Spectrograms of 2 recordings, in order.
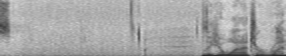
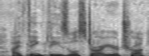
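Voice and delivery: ordinary delivery

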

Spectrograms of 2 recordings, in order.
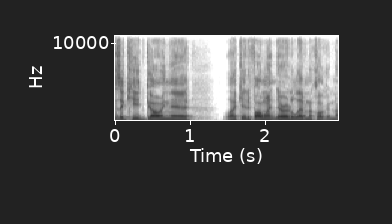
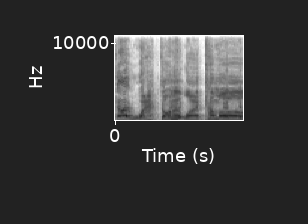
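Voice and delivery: mock drunk excuse; 8 semitones higher, 6 dB louder, slower than usual. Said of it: "And he's like".

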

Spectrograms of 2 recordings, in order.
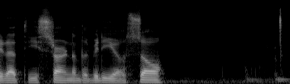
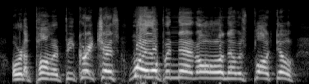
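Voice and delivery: much higher, louder play-by-play burst; excited call; 13 dB louder, faster than usual. Real, not acted. Commentator yelling as the net opens up, excited. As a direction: shout the big chance. Near goal chance.

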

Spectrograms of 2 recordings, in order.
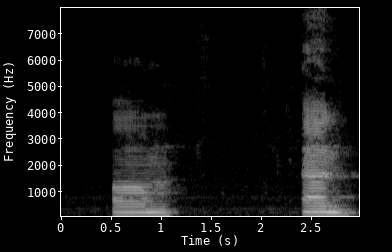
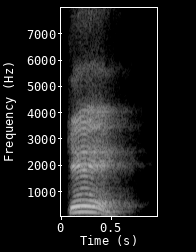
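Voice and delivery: loud high startled qué; startled answer; 9 semitones higher, 6 dB louder than usual. A narrator's reading. Froggy answers the coach, loud startled shout. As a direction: shout back, caught off guard.

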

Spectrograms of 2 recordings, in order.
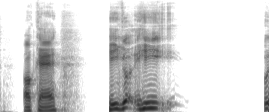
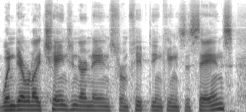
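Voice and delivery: ordinary talk

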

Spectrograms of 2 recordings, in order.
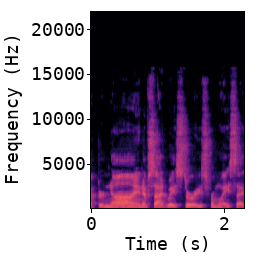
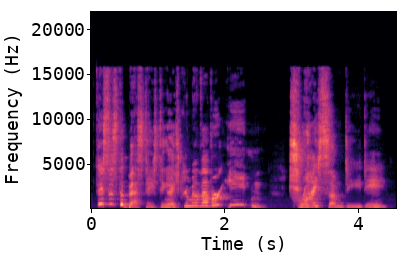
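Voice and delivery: put-on excited boy voice; 13 semitones higher, 7 dB louder than usual. Todd voiced in story.

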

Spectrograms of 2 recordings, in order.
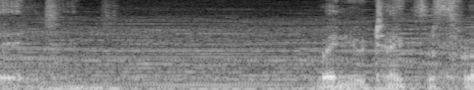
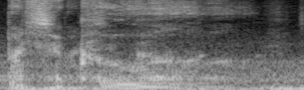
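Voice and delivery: slow, near-whispered, softer; hushed reverence; 5 dB quieter, slower than usual. Acted. Fallen Sith emperor recalls the world he chose, hushed. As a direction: let the name fall away quietly. Old emperor reminisces about Zakuul.

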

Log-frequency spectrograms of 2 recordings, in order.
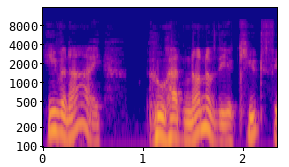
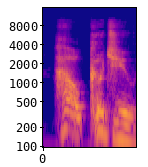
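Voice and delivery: reproachful cry; 5 semitones higher, 5 dB louder, slower than usual. A narrator's reading. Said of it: "he cried".

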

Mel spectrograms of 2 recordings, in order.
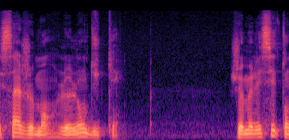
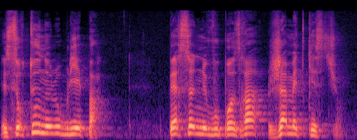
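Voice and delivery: much higher, insistent cry; higher, insistent cry to close the deal; 11 semitones higher than usual. A narrator's reading. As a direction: press the point by crying out. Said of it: "il cria".

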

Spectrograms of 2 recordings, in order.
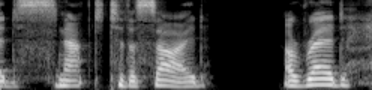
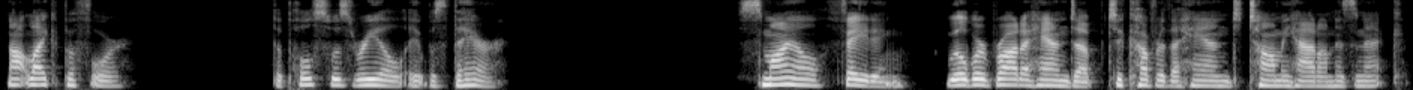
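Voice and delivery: plain reading voice

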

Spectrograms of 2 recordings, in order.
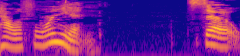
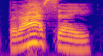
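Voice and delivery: ordinary delivery, nothing marked

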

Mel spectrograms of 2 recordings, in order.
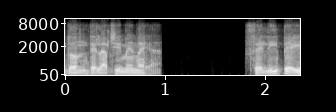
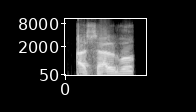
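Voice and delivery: with a singular smile; 2 semitones higher than usual. A narrator's reading. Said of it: "repuso el conde con una singular sonrisa".

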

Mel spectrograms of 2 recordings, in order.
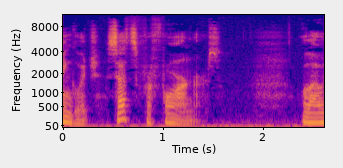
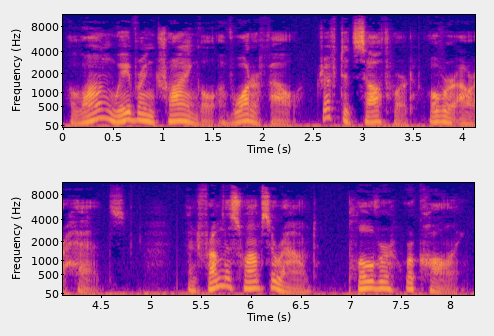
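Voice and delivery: ordinary delivery, nothing marked

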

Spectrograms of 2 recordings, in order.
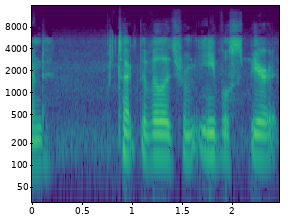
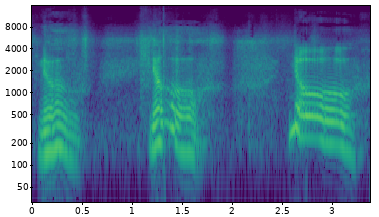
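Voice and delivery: high pleading no; 4 semitones higher, 3 dB quieter, much slower than usual. Real, not acted. A walker begs a leaving cat in a high voice. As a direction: beg the cat not to go, high.

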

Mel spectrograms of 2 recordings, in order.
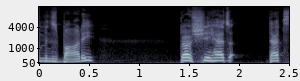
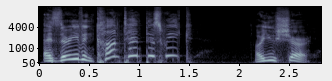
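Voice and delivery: high-pitched, incredulous questioning; exasperated; 6 semitones higher than usual. Real, not acted. Host needling the crew as the show stalls, exasperated. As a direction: push the pitch up in exasperated disbelief.

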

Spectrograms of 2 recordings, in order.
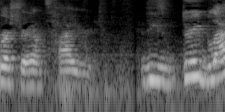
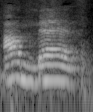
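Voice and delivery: ordinary talk, nothing marked

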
